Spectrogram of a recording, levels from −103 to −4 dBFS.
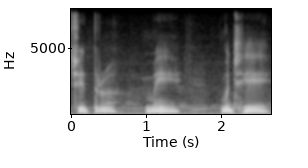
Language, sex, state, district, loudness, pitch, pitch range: Hindi, female, Madhya Pradesh, Bhopal, -14 LUFS, 210 Hz, 195-215 Hz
